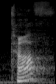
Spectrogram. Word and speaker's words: tough: na tela, todos têm esse GH que fica muito esquisito, mas olha as pronúncias. Nós temos tough, through e though. Tough, through, though. Mas, cara, olha só, as letras parecem as mesmas, mas são sons completamente diferentes.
